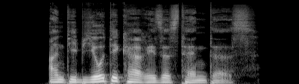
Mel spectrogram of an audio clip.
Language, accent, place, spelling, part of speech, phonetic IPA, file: German, Germany, Berlin, antibiotikaresistentes, adjective, [antiˈbi̯oːtikaʁezɪsˌtɛntəs], De-antibiotikaresistentes.ogg
- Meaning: strong/mixed nominative/accusative neuter singular of antibiotikaresistent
